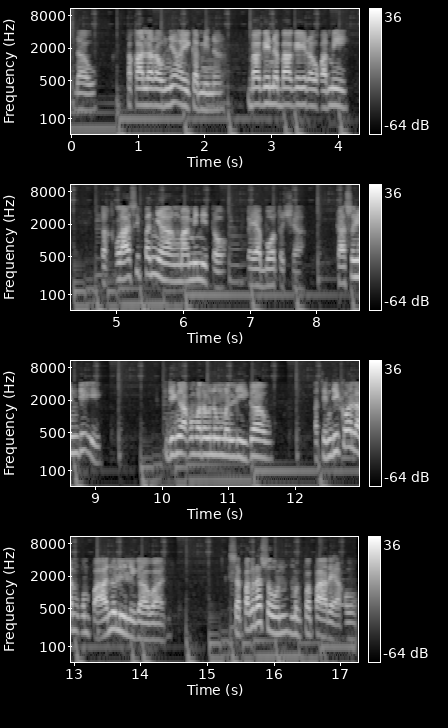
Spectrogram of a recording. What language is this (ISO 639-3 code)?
fil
